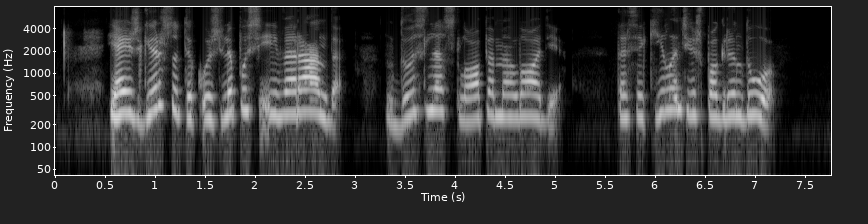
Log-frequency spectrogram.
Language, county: Lithuanian, Vilnius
